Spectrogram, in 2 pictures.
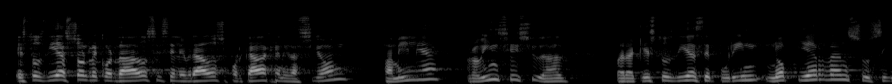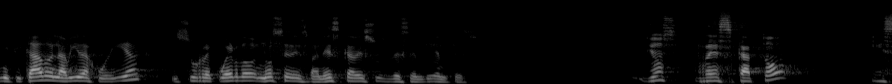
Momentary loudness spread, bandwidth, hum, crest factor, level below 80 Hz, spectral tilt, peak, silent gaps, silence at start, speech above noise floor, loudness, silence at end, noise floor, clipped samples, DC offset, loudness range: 14 LU; 13 kHz; none; 20 dB; -84 dBFS; -5 dB/octave; -20 dBFS; none; 0.15 s; 51 dB; -38 LUFS; 0 s; -89 dBFS; under 0.1%; under 0.1%; 10 LU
